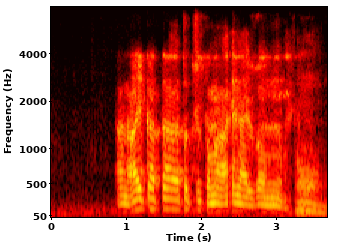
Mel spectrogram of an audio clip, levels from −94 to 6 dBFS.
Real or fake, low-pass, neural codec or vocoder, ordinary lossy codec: fake; 7.2 kHz; codec, 16 kHz, 16 kbps, FreqCodec, smaller model; Opus, 16 kbps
